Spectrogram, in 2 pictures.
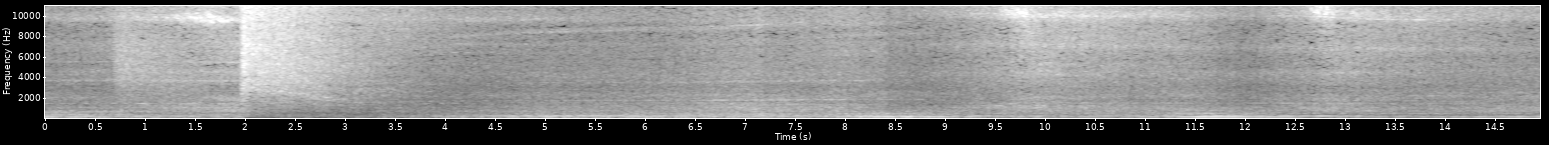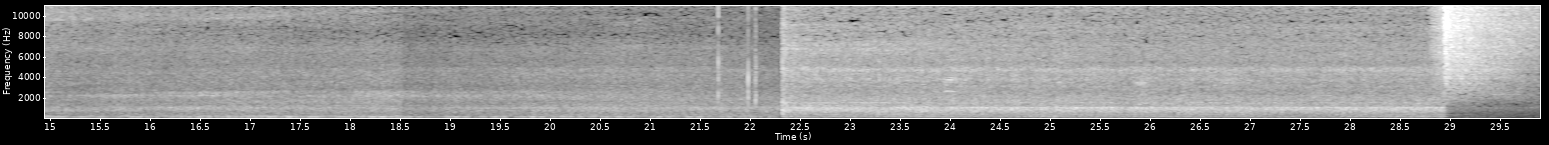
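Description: Chiltern Railways diesel multiple unit moving slowly along the platform: a steady diesel engine hum with the rumble of the train, and a few short hisses of air.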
